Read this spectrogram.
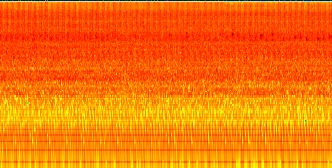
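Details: Old carbureted truck engine at first start after priming the carburetor, running on choke: steady even rumble with a fast regular pulse, no knocks or misses, a normal idle.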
